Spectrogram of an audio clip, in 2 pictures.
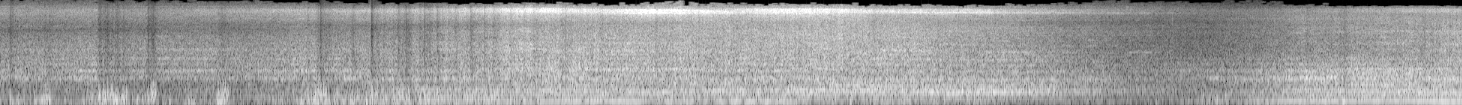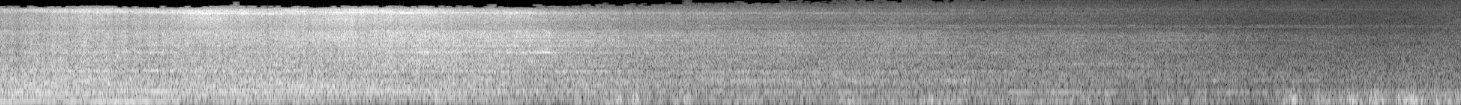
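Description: Arriva Trains Wales diesel passenger train passing close underneath: engine hum and wheel-on-rail noise. Two loud swells about four and ten seconds in, with a short dip between, as the cars pass, then fading as it draws away.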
